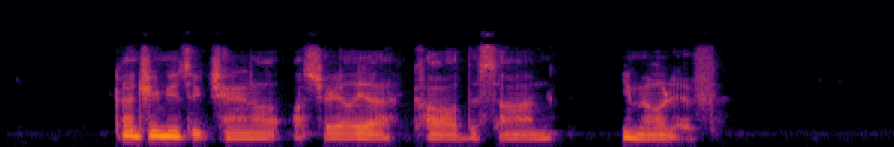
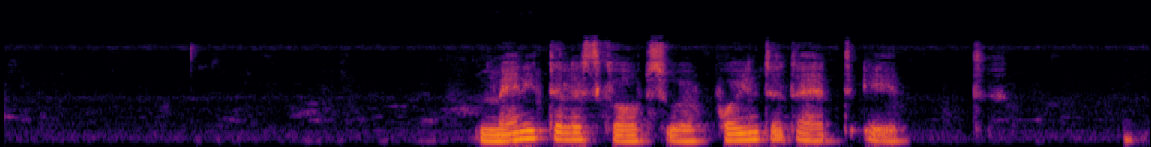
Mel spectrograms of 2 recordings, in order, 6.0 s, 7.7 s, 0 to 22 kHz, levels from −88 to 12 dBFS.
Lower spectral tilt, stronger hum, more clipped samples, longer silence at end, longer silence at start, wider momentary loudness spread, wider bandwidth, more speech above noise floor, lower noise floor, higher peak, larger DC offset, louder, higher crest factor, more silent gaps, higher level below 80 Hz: second, -5 dB/octave vs -6.5 dB/octave; neither; neither; first, 1.2 s vs 0.15 s; second, 0.75 s vs 3.15 s; second, 16 LU vs 19 LU; second, 7.4 kHz vs 8.2 kHz; first, 54 dB vs 46 dB; first, -80 dBFS vs -68 dBFS; second, -12 dBFS vs -8 dBFS; neither; second, -27 LUFS vs -23 LUFS; about the same, 18 dB vs 18 dB; neither; second, -74 dBFS vs -62 dBFS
